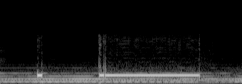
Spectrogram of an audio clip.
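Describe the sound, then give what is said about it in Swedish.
A steady electronic tone sounds over a low hum, a brief beep first, then a longer one-second tone, the ringing of an outgoing call as police phone back a man who had made an emergency call nearly 20 minutes earlier. “Knappt 20 minuter efter mannens larmsamtal ringer polisen upp honom.”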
